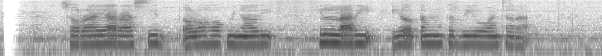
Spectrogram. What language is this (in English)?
Sundanese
